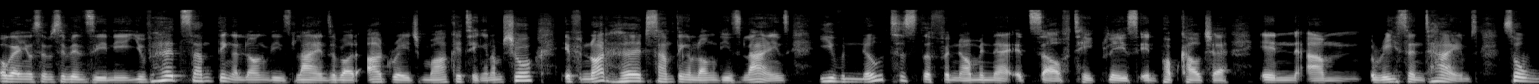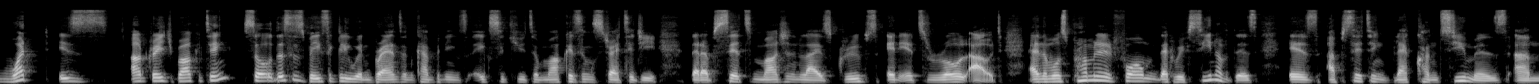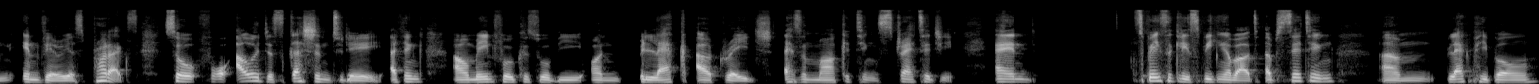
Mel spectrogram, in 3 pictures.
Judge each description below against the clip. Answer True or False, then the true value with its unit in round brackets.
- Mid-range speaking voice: False (115 Hz)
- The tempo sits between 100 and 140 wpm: True (135 wpm)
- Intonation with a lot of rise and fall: False (4.7 semitones)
